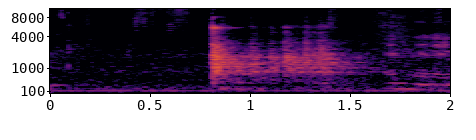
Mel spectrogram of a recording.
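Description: A sudden short rustling scrape of taping supplies being handled, starting about a second in and fading within a second, over a steady low hum.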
